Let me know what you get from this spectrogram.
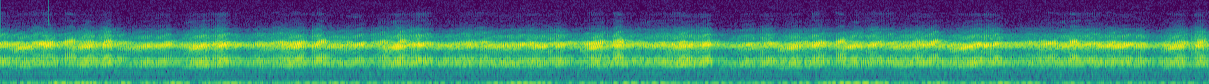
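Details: A frog chorus from a wetland in spring, recorded live: steady, overlapping buzzy croaks in two bands that pulse faintly, with a low hum early on and an occasional click.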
